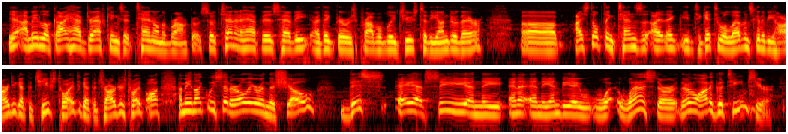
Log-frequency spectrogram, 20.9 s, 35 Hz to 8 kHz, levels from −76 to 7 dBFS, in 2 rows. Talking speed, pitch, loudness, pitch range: 225 wpm, 155 Hz, -21 LUFS, 140-180 Hz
